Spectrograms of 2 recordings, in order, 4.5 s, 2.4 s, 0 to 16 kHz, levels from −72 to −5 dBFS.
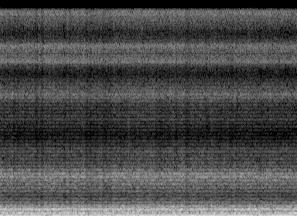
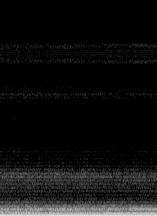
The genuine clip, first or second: second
